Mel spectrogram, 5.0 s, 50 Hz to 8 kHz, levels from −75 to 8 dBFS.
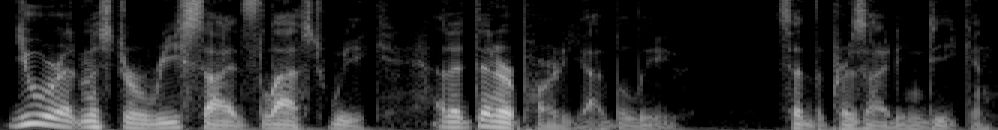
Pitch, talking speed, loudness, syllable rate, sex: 95 Hz, 205 wpm, -21 LUFS, 6.2 syllables/s, male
